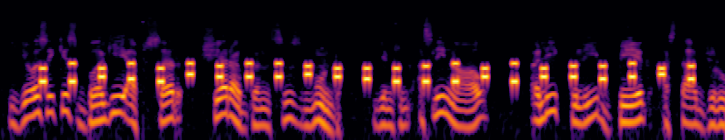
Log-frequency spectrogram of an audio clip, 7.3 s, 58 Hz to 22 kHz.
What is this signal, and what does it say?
DTMF, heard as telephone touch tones, dialled by machine, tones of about 50 ms, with speech in Kashmiri. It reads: 13761#899074123737859*5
